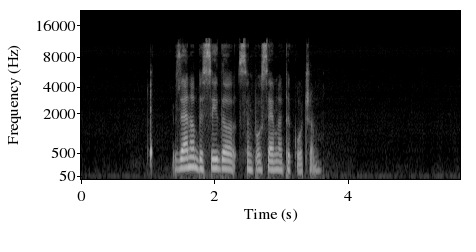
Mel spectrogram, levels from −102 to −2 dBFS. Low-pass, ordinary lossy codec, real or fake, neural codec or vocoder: 10.8 kHz; Opus, 32 kbps; fake; codec, 24 kHz, 3 kbps, HILCodec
